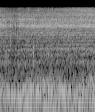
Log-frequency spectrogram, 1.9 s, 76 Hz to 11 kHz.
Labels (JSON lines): {"label": "anthrophony, boat engine", "recorder": "SoundTrap 500"}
